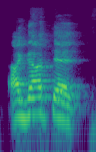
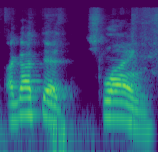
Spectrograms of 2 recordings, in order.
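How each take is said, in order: First: Said in the usual way. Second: Southern drawl. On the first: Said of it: "I could definitely turn on the slang". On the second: Shown as a demonstration. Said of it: "I can real easy talk like this".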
